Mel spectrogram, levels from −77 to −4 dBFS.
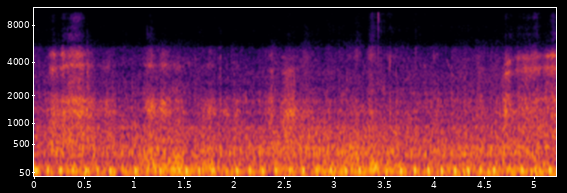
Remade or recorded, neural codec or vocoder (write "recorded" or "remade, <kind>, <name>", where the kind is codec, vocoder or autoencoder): recorded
